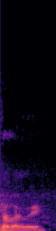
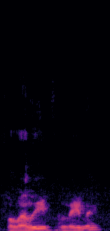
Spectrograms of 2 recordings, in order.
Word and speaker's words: Vallely: No, I can't pronounce his name properly. It's my German tongue. I can't. Mike Val. I think it is Vallely. It's weird.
